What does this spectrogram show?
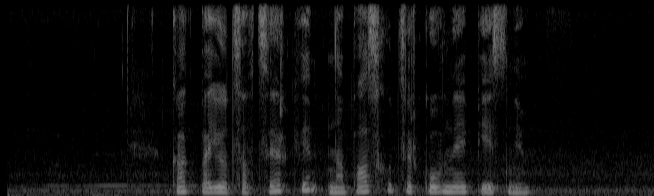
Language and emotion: Russian, neutral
